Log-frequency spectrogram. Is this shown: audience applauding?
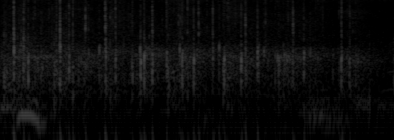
yes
